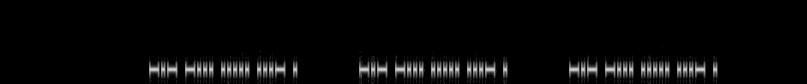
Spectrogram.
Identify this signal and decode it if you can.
Morse code, heard as a keyed tone, about 37 wpm, 700 Hz. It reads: KB5VE KB5VE KB5VE
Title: USA Call Signs - 5 Characters - Repeated 3x - 40wpm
